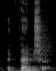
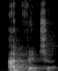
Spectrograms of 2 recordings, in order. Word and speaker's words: adventure: error with the word Adventure so she stressed the syllable at the beginning she said Adventure instead of Adventure so the stress has to come on the second syllable that's it so everybody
